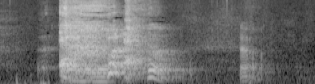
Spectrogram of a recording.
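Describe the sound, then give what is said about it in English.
A woman coughs: one long, harsh burst of coughing and then a shorter, quieter cough a moment later. No other talk is heard. “I've got to cough.”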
